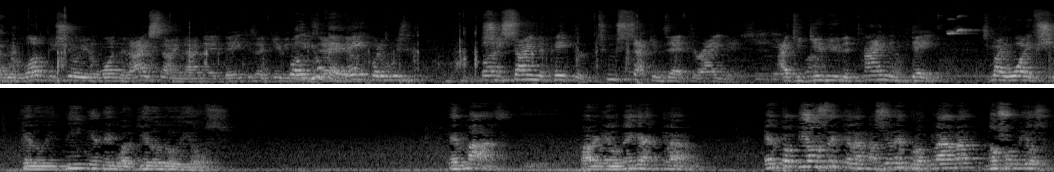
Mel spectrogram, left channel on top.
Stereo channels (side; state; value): both; different; correlation 0.01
